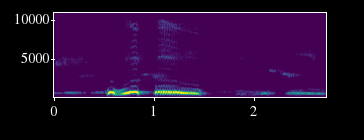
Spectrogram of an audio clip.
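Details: Spotted dove cooing, used to stimulate newly kept birds: a low, hollow two-part coo, with a wavering first note and a longer, slightly falling second note, followed by fainter, softer coos in a quiet setting.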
